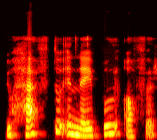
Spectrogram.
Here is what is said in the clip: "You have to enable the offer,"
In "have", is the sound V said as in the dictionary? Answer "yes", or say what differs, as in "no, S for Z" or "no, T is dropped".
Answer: no, F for V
